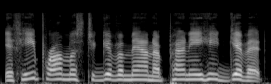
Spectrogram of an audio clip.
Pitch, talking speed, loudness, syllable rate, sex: 210 Hz, 265 wpm, -18 LUFS, 5.8 syllables/s, female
